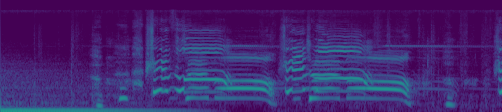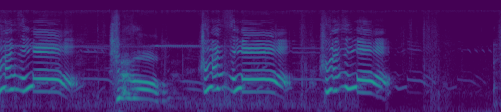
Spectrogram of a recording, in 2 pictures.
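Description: A boy shouts out loudly, calling into the night.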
